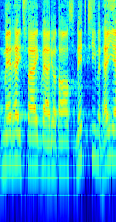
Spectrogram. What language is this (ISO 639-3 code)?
gsw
